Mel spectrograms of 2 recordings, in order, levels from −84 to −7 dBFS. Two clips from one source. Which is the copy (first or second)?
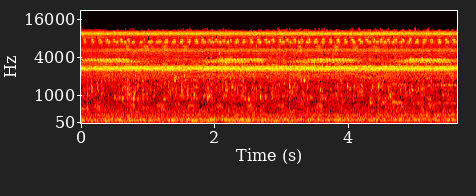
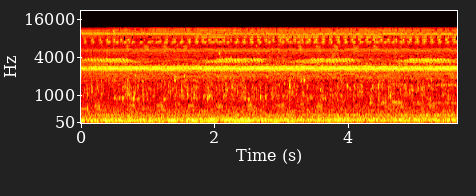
first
